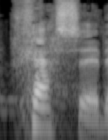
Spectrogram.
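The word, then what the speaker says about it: chesed (חסד): It's a Hebrew word, chesed. It's one of those Hebrew words that you kind of have to drink some milk so you can say it correctly, chesed.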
